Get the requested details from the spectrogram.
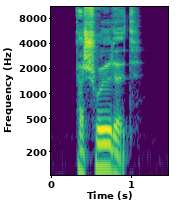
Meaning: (verb) past participle of verschulden; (adjective) indebted; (verb) inflection of verschulden: 1. third-person singular present 2. second-person plural present 3. plural imperative
- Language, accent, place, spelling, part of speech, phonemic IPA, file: German, Germany, Berlin, verschuldet, verb / adjective, /fɛɐ̯ˈʃʊldət/, De-verschuldet.ogg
